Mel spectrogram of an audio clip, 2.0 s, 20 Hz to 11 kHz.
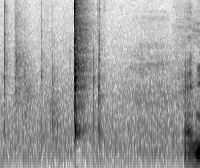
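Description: Magazine pushed into a Glock 27 pistol's grip, seating with one sharp click about three-quarters of a second in, with a few faint handling clicks around it.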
